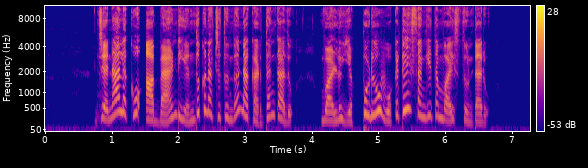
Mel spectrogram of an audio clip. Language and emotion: Telugu, disgusted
